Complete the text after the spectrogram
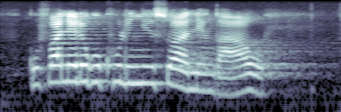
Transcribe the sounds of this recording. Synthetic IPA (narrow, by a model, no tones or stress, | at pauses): k̬ufanɛluk̬ukʰuluɲiswanɛŋʱaːwɔ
